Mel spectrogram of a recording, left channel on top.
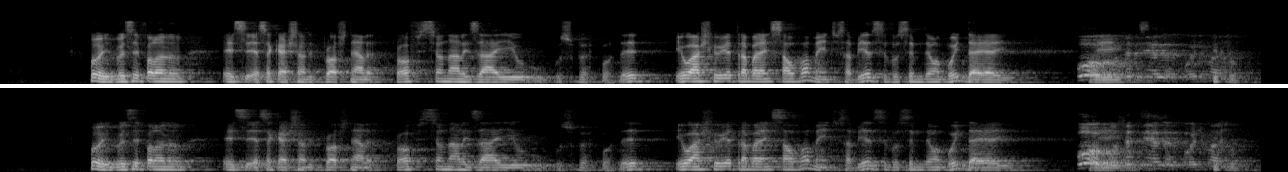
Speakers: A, on the left; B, on the right.
A: Pô, e você falando esse, essa questão de profissionali- profissionalizar aí o, o o superpoder, eu acho que eu ia trabalhar em salvamento, sabia? Se você me deu uma boa ideia aí
B: Pô,
A: de,
B: com certeza, né? Boa demais.
A: tipo,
